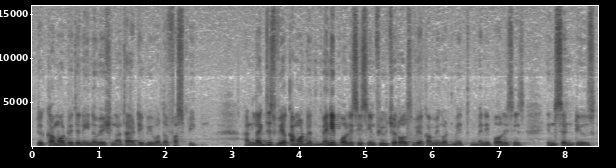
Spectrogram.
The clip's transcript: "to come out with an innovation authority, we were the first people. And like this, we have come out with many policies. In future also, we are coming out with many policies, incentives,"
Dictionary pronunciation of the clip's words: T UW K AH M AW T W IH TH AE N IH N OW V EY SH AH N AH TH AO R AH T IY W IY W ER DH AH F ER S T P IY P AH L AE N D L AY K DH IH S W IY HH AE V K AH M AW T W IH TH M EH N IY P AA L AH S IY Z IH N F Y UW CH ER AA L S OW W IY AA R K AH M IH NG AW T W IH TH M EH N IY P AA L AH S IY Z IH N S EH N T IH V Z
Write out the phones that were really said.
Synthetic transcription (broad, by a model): T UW K AH M AW T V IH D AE N IH N OW V EY SH AH N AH T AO R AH T IY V IY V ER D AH F ER S T P IY P AH L AE N D L AY K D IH S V IY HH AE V K AH M AW T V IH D M EH N IY P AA L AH S IY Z IH N F Y UW CH ER AA L S OW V IY AA R K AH M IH NG AW T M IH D M EH N IY P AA L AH S IY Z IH N S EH N T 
